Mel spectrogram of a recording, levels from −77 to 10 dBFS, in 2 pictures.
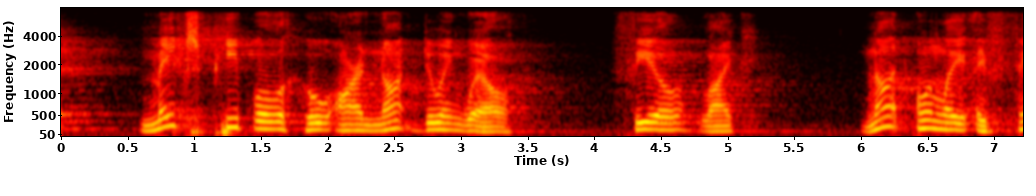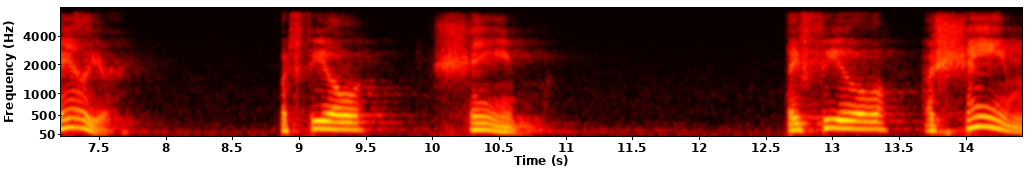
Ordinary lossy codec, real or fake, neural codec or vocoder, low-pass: AAC, 32 kbps; real; none; 7.2 kHz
